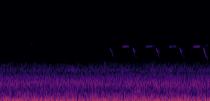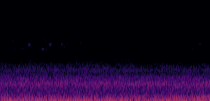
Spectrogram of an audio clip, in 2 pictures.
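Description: Small birds chirping over a steady low rumble, with a quick run of four high notes, each dropping in pitch, between about two and four seconds in.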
